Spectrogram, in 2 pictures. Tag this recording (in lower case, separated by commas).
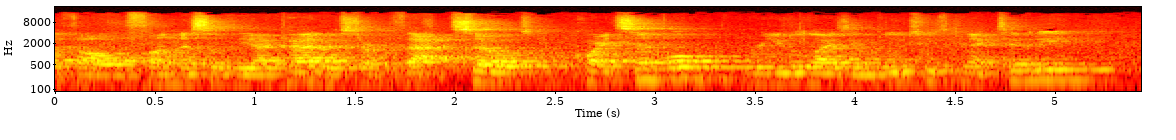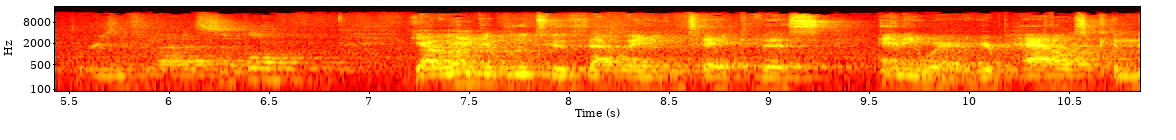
speech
